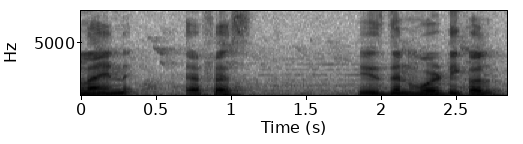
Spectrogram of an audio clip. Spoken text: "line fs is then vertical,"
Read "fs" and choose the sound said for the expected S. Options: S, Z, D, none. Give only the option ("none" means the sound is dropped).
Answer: S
